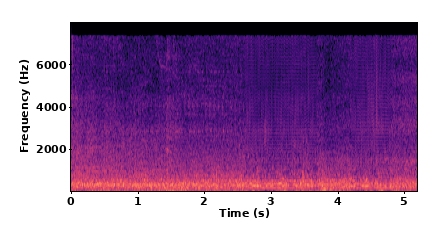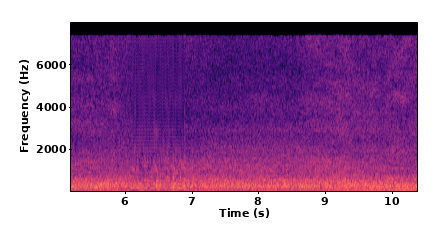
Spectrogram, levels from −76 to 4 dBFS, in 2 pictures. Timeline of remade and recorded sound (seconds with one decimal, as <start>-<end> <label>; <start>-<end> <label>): 0.0-2.6 recorded; 2.6-3.7 remade; 3.7-4.2 recorded; 4.2-4.8 remade; 4.8-6.1 recorded; 6.1-6.9 remade; 6.9-10.4 recorded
